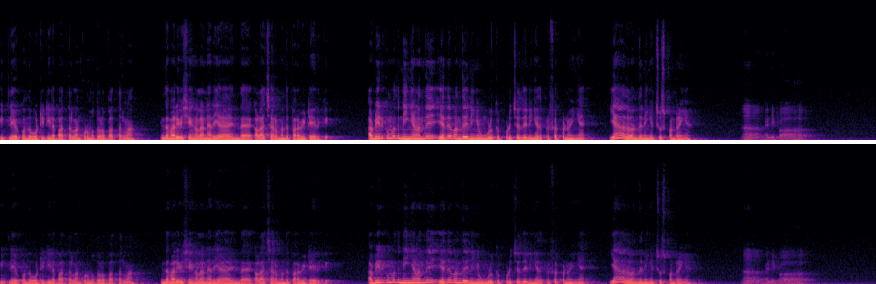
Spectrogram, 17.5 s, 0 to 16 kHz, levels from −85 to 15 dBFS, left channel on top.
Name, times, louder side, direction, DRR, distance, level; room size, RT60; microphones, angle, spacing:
voice 1, 0.0-2.7 3.2-6.4 7.4-11.7 12.2-13.8, left 4 dB, 85° left, 14 dB, 0.6 m, -20 dB
voice 2, 14.8-16.1, left 1 dB, 45° left, 1 dB, 2.9 m, -39 dB
30.0 x 17.5 x 5.2 m, 1.1 s
head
